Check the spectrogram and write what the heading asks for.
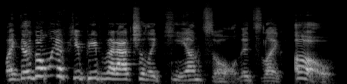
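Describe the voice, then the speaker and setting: A woman's voice: on the high side, very animated, fast, fairly bright tone, far from the mic. A woman in her thirties hosting a livestream, chatting casually. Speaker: stream host.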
